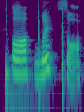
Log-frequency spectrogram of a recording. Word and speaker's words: Lissa: But When mine's 3 people say Ari, I'm syllables. just like, "Please don't." Lissa.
